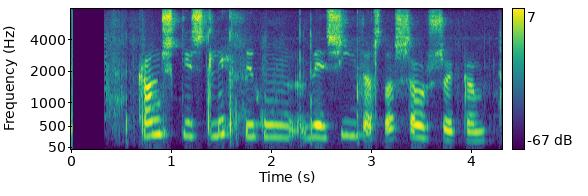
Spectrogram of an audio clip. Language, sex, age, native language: Icelandic, male, 11, Icelandic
